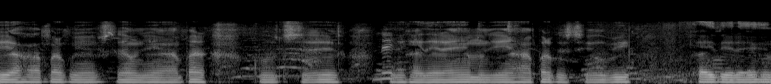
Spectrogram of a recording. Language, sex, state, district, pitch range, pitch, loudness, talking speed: Hindi, male, Chhattisgarh, Bilaspur, 105-110 Hz, 110 Hz, -31 LUFS, 185 wpm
